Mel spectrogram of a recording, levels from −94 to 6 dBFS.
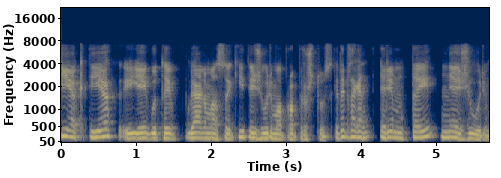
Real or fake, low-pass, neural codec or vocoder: fake; 7.2 kHz; vocoder, 44.1 kHz, 128 mel bands every 256 samples, BigVGAN v2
